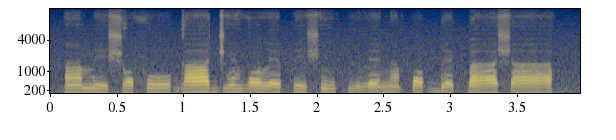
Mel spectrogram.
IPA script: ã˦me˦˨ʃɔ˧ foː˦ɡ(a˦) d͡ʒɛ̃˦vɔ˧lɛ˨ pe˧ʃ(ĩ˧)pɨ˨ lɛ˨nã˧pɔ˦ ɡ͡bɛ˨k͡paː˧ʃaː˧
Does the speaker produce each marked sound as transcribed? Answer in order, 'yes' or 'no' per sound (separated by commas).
no, yes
